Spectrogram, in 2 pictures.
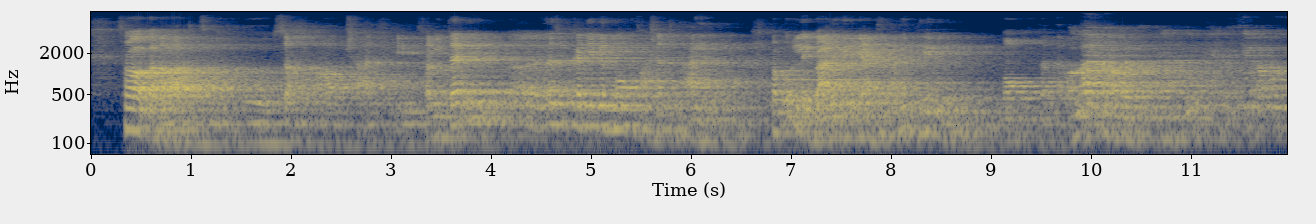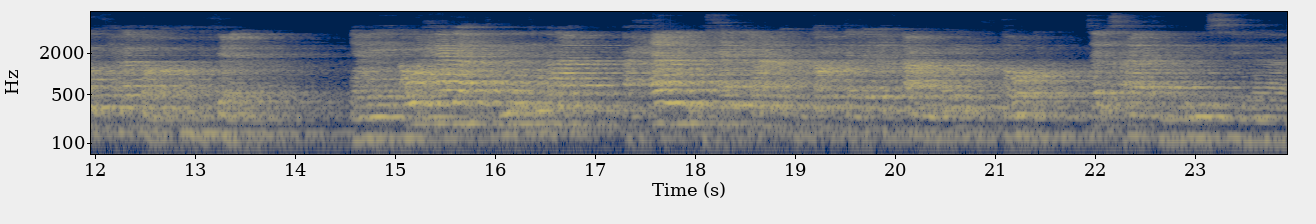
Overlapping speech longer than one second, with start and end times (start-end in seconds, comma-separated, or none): none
